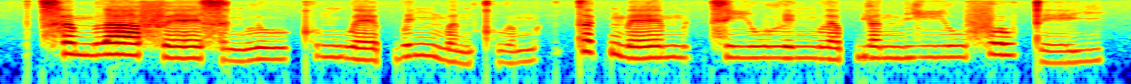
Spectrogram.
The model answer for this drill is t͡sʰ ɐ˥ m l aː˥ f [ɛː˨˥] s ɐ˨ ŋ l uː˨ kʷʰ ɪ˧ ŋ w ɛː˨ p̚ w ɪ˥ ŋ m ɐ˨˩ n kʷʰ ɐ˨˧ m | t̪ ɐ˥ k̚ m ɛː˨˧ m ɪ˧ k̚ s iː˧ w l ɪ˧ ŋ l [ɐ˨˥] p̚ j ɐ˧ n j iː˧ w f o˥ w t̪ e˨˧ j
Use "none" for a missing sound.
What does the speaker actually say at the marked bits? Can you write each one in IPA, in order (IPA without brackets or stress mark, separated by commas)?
ɛː˧, ɐ˨˥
